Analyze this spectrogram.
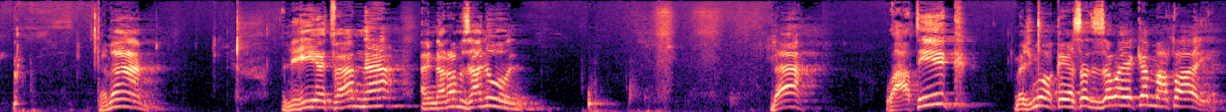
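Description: A middle-aged man speaks calmly and clearly, as if explaining.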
